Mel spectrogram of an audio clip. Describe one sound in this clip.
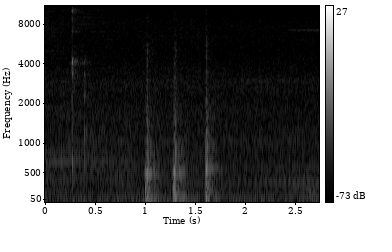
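Knuckles knock on a wooden door three times.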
